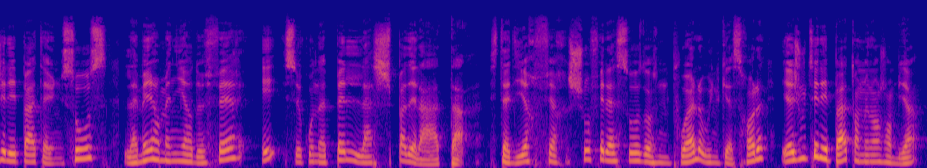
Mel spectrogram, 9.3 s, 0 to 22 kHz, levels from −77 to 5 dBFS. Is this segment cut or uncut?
uncut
